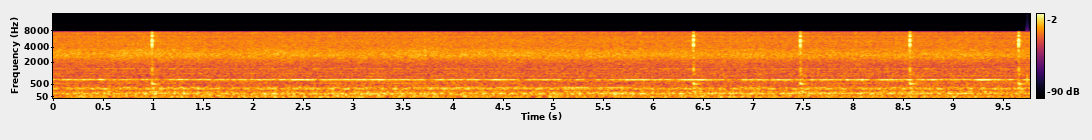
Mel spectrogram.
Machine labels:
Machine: valve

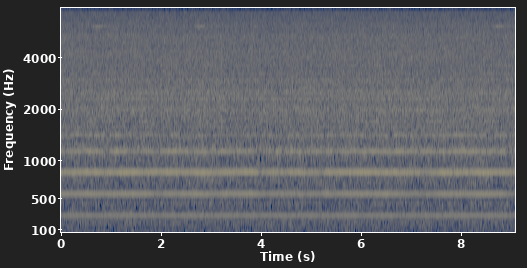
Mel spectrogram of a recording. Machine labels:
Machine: fan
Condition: normal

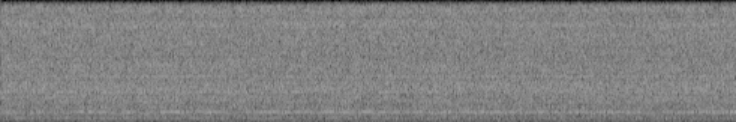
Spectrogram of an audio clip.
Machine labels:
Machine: fan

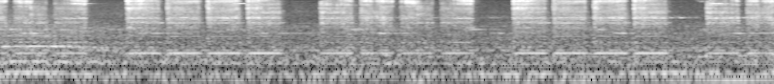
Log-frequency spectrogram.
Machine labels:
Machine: slide rail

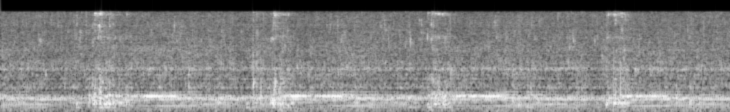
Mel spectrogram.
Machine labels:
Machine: pump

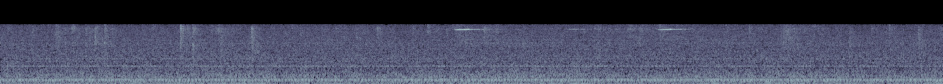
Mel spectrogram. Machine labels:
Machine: fan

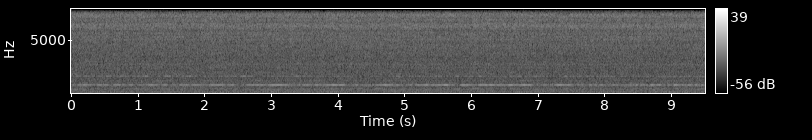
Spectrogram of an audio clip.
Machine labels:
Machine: fan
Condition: normal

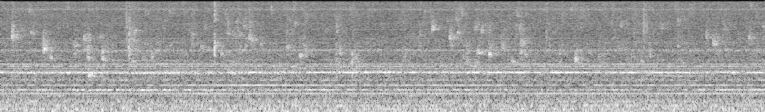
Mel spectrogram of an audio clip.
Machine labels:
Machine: pump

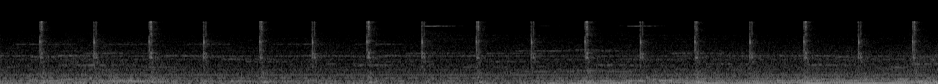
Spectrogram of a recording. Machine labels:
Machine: valve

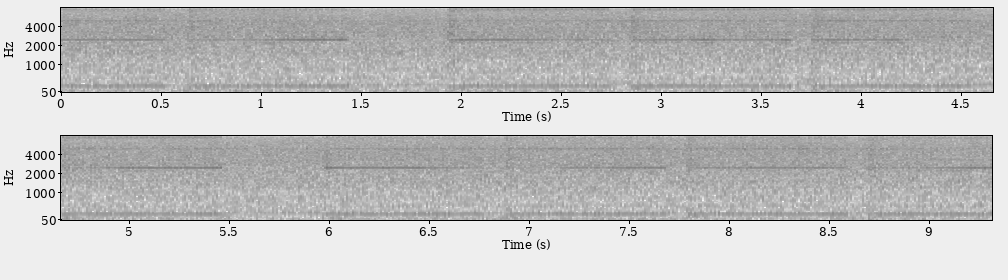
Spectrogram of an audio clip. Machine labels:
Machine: slide rail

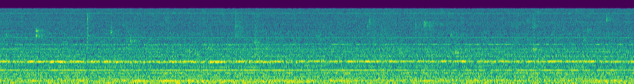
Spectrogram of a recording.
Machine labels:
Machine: pump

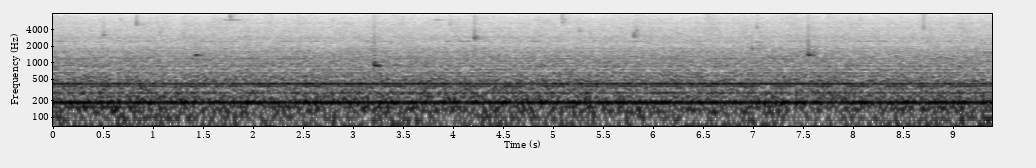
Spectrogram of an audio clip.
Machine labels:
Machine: pump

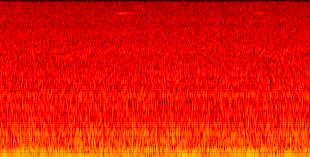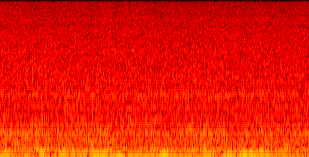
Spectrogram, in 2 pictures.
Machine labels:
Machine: fan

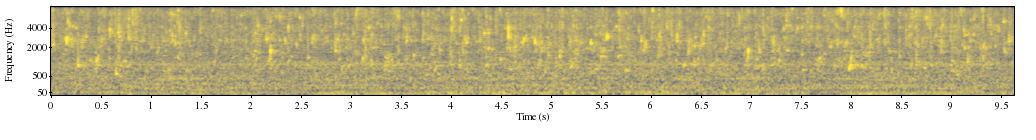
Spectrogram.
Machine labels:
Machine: pump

